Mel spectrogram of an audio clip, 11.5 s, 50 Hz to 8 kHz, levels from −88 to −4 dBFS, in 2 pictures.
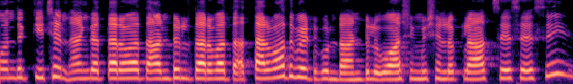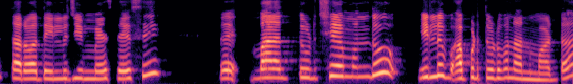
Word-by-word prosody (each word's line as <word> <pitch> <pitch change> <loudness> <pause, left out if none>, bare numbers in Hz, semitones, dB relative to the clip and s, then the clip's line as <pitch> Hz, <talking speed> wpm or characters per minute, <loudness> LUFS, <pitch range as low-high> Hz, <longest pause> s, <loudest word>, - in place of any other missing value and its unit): ముందు 285 +1 -3
కిచెన్ 300 -1 -1
ఇంగ 265 +1 -1 0.2
తర్వాత 270 0 +4
అంటులు 270 +1 -2
తర్వాత, 265 -1 +4 0.2
తర్వాత 295 +6 +4
పెట్టుకుంటా 255 -5 0
అంటులు. 235 +1 -3
వాషింగ్ 250 +1 +1
మిషన్‍లో 250 -1 -3
క్లాత్స్ 245 +1 +1
యేసేసి 275 +6 -1 0.3
తర్వాత 255 -1 +2
ఇల్లు 255 +1 -5
చిమ్మేసేసి, 265 +6 -2 1.1
మనం 295 0 +4 0.2
తుడిచే 300 +5 0
ముందు 335 +6 -1 0.5
ఇల్లు 340 +4 +3 0.2
అప్పుడు 295 +2 -3
తుడవనన్నమాట. 250 -7 -3
270 Hz, 115 wpm, -20 LUFS, 255-290 Hz, 1.1 s, తర్వాత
